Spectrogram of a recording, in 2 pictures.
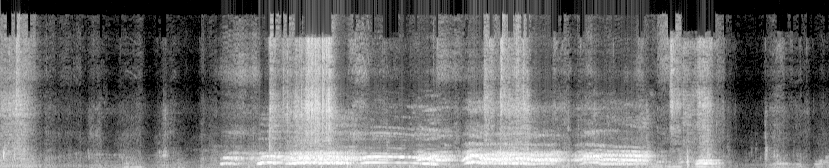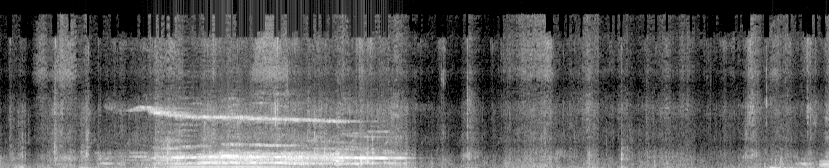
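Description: Roosters at a Thai fighting-cock pen in Lampang crow loudly and nearby, two long drawn-out calls separated by a short pause, with softer clucking between them and faint quiet stretches around the calls.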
